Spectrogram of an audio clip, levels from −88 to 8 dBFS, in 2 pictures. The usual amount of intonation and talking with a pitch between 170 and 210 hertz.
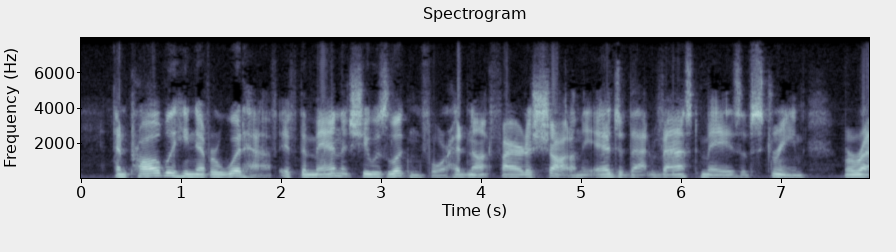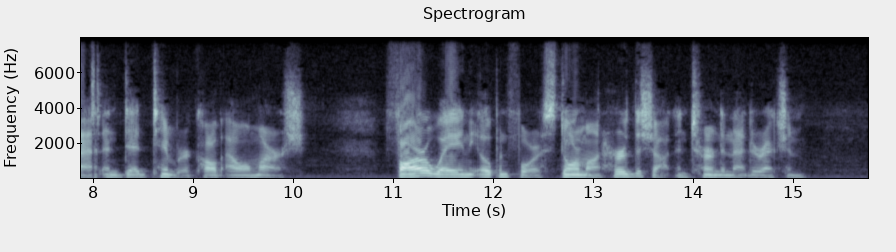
No: average, 3.3 semitones; low, 110 Hz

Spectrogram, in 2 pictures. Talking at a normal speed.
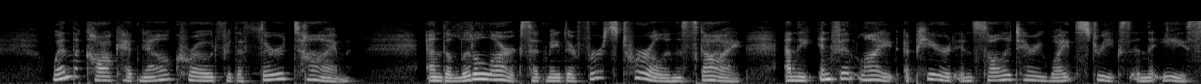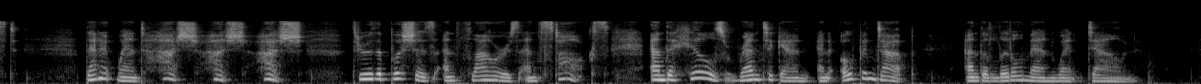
Yes: average, 150 wpm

